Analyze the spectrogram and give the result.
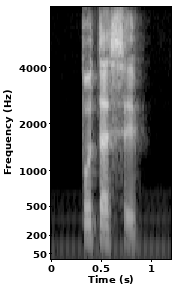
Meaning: to revise, cram (academic material, etc.)
- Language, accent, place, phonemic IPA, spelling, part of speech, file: French, France, Lyon, /pɔ.ta.se/, potasser, verb, LL-Q150 (fra)-potasser.wav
